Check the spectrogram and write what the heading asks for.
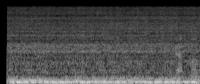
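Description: Buick 455 cubic-inch V8, fitted with big-port heads, an Edelbrock Performer intake and a fairly large Crower cam, idling steadily with a slightly uneven beat. The owner calls it running sweet.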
